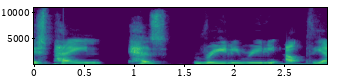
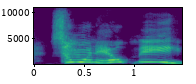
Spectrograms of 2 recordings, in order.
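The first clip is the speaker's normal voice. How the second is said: very high-pitched scream. Describing lying in pain in their flat, retelling a scream for help. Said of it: "I scream".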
